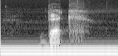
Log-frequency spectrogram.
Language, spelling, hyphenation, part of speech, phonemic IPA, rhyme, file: Dutch, dek, dek, noun / verb, /dɛk/, -ɛk, Nl-dek.ogg
- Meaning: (noun) 1. a deck 2. a cover 3. a surface; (verb) inflection of dekken: 1. first-person singular present indicative 2. second-person singular present indicative 3. imperative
